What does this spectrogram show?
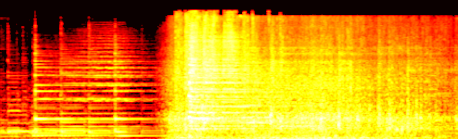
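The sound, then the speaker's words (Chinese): A train pulls into the station: a few sustained, chord-like horn blasts give way to a loud, steady rushing rumble and clatter of the train rolling in, with no voices. “正在这时，火车进站了。我看到呼啸而来的火车后，用尽全力向月台跑去。”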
